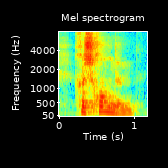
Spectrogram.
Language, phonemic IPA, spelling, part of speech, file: Dutch, /ɣəˈsxɔndə(n)/, geschonden, verb, Nl-geschonden.ogg
- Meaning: past participle of schenden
